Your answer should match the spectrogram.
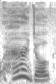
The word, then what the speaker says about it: hurdle: the word herdle now when I pronounced it at the very beginning and I said it is like a heavy word because the r is a heavy sound so herdle some people they face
